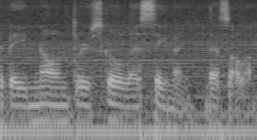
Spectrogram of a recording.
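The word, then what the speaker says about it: Simen: newt manga and simon they pronounce it semen which is unfortunate for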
